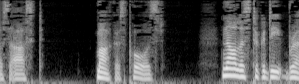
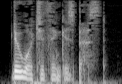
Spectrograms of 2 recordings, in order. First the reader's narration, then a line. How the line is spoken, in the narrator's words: said quietly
